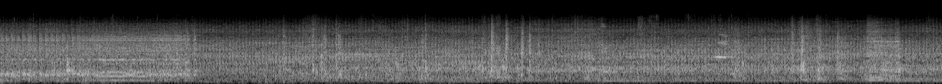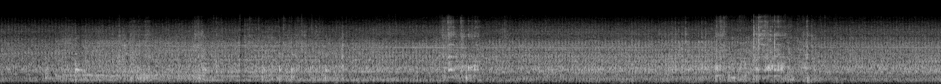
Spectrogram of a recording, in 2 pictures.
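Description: Jeep Wrangler Rubicon's diesel engine running at low revs as it crawls slowly over rock, with occasional short knocks.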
